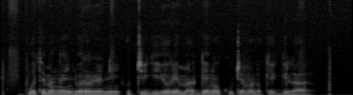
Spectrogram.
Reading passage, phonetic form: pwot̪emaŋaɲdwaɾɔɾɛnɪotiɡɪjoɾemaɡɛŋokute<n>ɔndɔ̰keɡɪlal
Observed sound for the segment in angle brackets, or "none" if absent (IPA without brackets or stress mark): m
